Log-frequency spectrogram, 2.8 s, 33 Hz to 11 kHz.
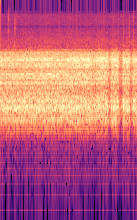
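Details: Heathkit SB-610 monitor scope connected by coax to an FT-857 transceiver, on the bench: steady loud hiss raising the noise floor and drowning signals; caused by a faulty tube socket, noise stops when the socket is dealt with.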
